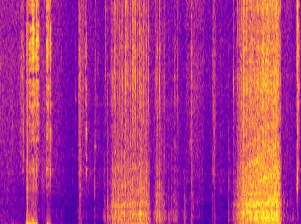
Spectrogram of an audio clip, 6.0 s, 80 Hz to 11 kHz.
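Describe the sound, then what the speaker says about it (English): A sewing machine stitching a quarter-inch seam around fabric for a scissors holder runs in three short bursts of close, whirring stitching separated by quiet pauses, the last burst longest. "I'm going to take this over to the sewing machine. I'm going to sew 1/4 inch around."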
